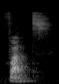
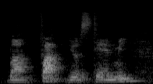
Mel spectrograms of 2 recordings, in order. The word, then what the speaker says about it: fat: après cela nous avons fat et on prononce toujours la dernière lettre en anglais on dit pas fa bah fat fat ça veut dire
